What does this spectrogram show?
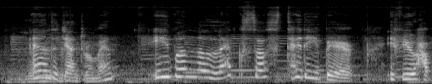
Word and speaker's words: Lexus: it one more time we pronounce it pretty similar there are some theories about the origin of their name but seems like it's a coined word comes from the German word luxas that means luxury is a fancy brand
